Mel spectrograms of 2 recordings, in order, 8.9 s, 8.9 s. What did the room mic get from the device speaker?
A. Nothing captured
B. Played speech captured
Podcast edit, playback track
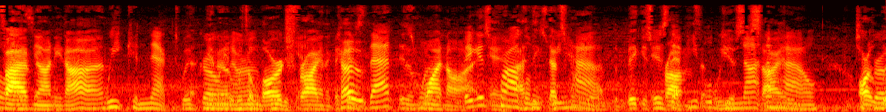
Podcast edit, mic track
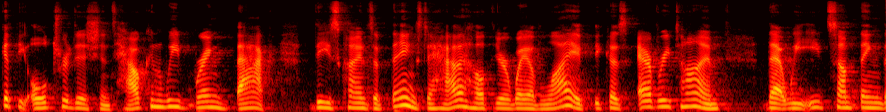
A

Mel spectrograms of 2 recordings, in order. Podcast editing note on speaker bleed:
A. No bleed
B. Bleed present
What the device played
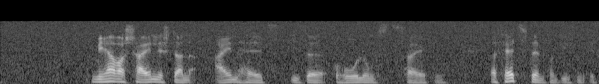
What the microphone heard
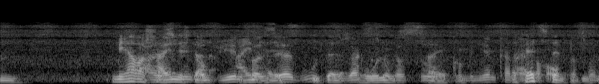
B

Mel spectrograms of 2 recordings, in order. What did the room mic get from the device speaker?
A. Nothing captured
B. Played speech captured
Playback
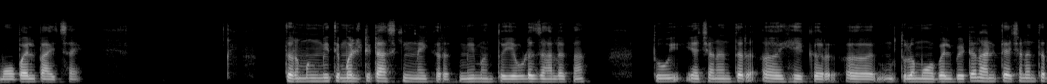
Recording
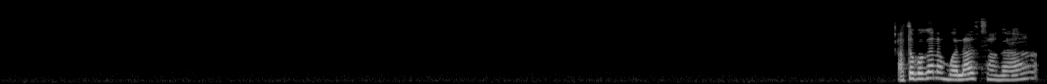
A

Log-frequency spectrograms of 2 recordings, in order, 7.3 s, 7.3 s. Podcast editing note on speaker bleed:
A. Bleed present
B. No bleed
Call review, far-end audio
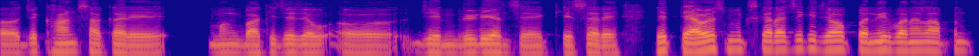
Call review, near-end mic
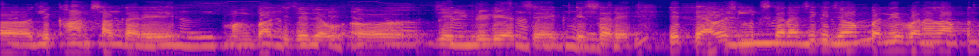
A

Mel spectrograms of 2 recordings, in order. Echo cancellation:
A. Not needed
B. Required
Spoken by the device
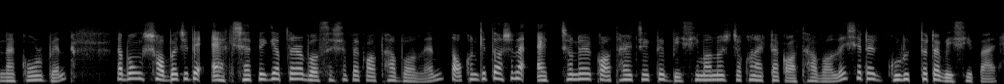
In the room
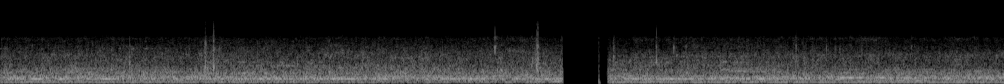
A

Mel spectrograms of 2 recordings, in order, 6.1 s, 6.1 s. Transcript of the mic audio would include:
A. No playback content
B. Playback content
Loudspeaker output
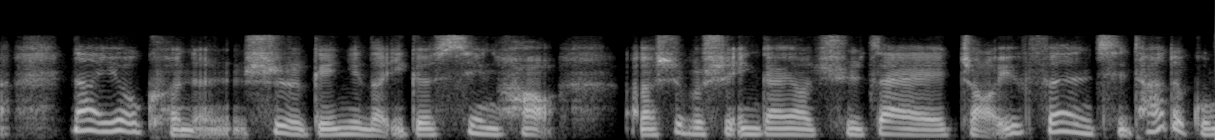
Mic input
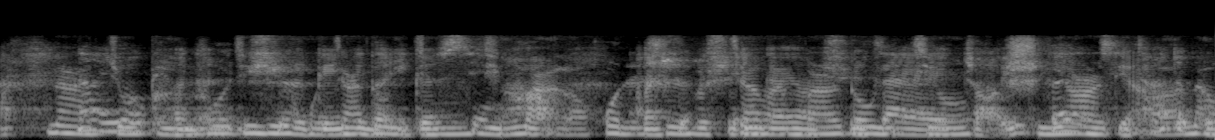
B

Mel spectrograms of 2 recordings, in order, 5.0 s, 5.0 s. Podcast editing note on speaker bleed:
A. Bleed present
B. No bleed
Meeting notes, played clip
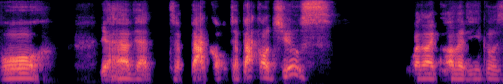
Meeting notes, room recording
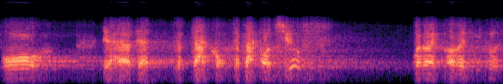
A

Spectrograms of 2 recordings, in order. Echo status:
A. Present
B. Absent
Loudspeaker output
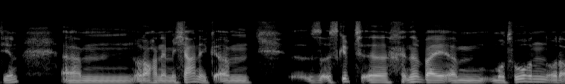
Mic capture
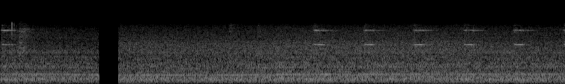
B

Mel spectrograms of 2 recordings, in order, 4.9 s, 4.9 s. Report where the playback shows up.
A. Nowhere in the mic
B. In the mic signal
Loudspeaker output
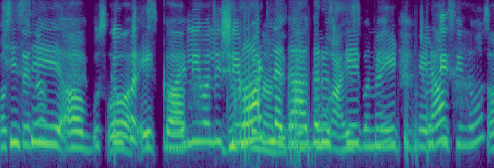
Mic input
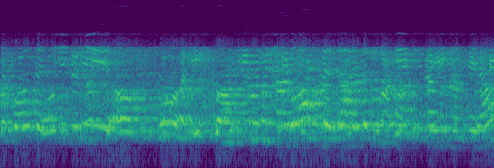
B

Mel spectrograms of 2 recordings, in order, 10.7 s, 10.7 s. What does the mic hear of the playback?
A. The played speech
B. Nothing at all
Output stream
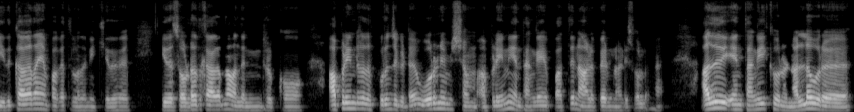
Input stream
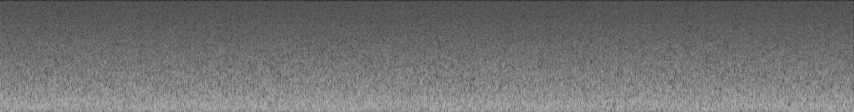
B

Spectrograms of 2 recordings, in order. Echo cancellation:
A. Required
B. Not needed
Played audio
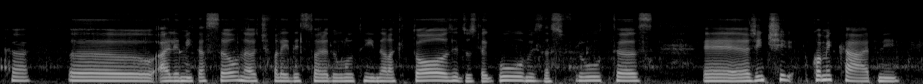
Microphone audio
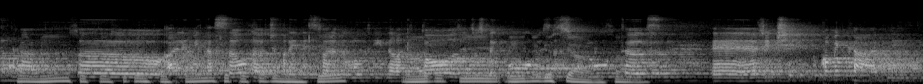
A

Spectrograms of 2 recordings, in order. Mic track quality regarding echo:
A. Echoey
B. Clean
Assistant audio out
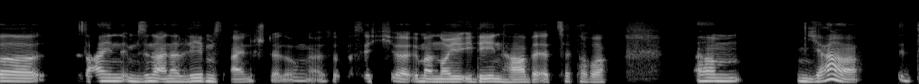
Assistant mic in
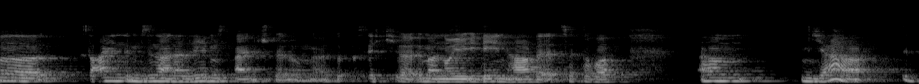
A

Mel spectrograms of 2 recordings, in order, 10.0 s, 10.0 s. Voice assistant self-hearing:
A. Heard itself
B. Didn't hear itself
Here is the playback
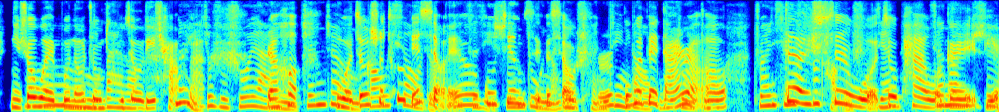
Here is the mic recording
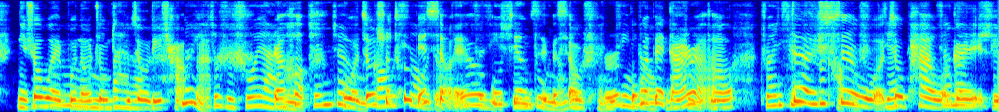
A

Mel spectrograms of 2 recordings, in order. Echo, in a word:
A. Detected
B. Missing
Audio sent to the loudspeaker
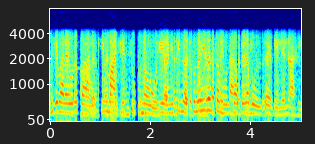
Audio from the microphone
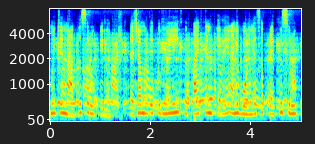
A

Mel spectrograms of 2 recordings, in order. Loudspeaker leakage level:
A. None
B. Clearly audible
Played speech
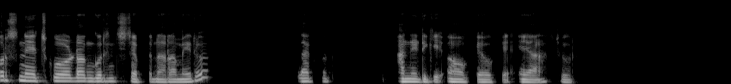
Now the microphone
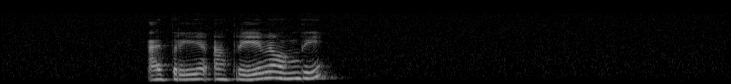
A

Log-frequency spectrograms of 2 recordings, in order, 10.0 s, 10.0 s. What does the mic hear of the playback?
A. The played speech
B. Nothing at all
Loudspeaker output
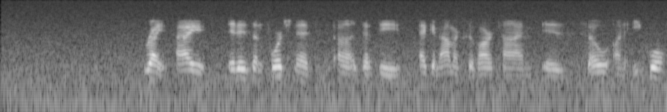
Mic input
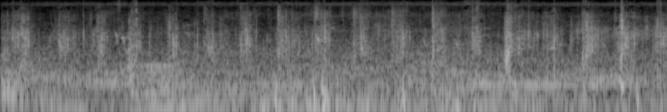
B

